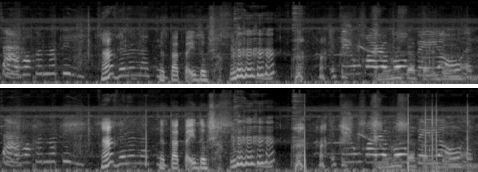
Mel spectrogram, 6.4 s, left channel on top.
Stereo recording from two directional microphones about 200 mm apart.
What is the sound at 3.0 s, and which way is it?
Speech, 55° left (ahead or behind).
